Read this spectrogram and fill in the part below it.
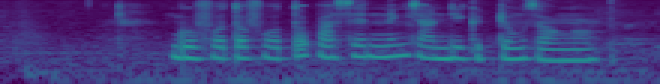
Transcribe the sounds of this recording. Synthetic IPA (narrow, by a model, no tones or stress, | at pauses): ŋɡofot̪ofot̪opasɛnːɪŋt͡ʃaɳɖiɡ̥ə̤ɖ̥ʊ̤ŋsɔŋɔ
